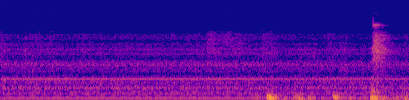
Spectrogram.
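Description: Steady low hum, then from about four seconds in a few dull low thumps and rustles: handling noise as a sock is worked onto a flat sublimation jig.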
